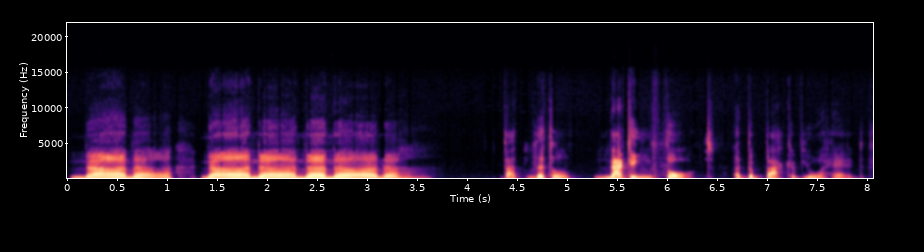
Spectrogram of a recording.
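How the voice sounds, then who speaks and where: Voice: mid-range voice, slow pace, clean tone, no echo, natural voice. A performer playing a chatty, wry radio news host in a superhero world, theatrical and teasing, rambling and correcting themself in a fan audio drama. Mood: teasing, ominous.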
